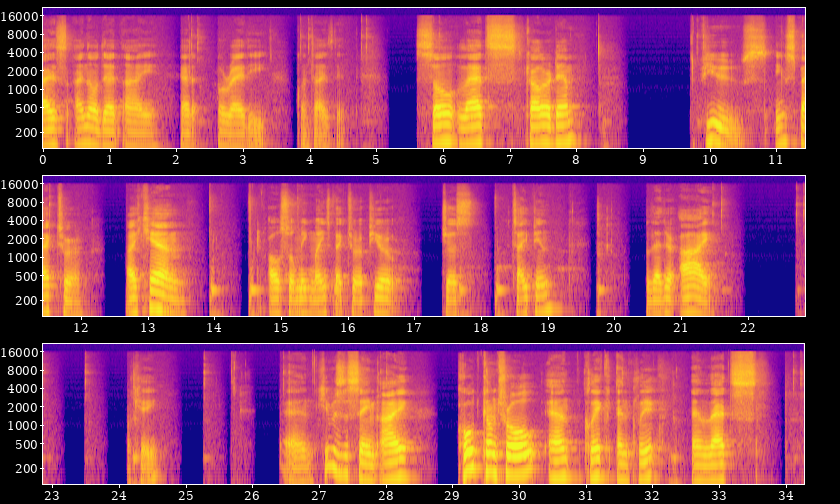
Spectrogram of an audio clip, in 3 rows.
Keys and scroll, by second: 13.9 i.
